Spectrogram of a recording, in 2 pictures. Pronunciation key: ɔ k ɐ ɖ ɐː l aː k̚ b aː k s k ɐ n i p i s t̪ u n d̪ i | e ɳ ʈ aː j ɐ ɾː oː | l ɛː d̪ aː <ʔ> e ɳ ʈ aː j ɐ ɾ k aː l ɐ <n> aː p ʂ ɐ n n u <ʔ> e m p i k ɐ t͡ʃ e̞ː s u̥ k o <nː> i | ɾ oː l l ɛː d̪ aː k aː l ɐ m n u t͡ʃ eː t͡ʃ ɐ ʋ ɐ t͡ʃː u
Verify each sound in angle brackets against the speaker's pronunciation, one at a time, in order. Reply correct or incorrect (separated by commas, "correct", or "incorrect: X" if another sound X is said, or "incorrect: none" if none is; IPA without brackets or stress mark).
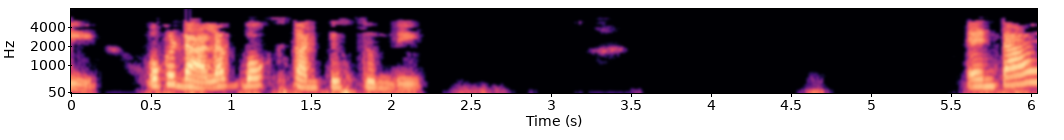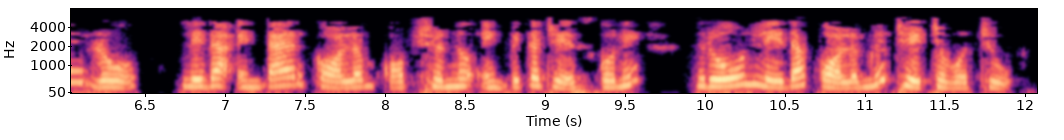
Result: correct, incorrect: m, correct, incorrect: n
